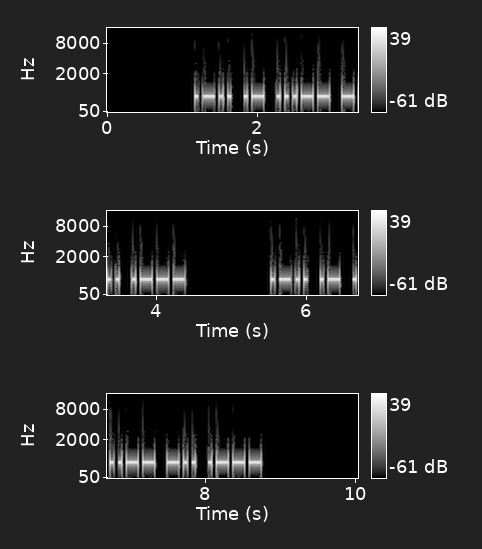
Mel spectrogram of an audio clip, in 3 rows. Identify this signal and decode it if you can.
Morse code, heard as a keyed tone, about 22 wpm, 700 Hz. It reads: LA3DJ LA3DJ
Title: DXCC-100 Call Signs - 5 Characters - Repeated 2x - 22wpm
